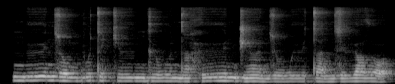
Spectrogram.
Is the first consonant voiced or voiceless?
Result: voiced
